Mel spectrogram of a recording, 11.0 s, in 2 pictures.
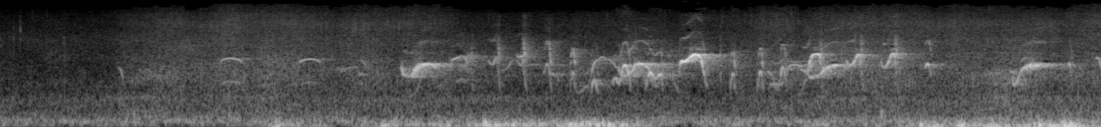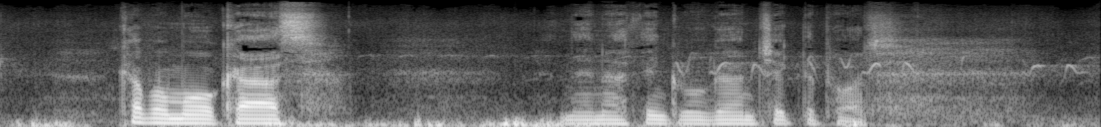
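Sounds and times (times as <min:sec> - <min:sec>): bird singing rapid chirps: 0:01.1 - 0:05.8, 0:06.5 - 0:11.0.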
